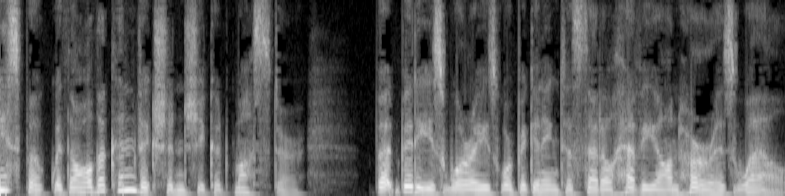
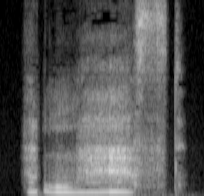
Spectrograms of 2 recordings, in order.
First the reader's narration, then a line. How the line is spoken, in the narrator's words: Biddy breathed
